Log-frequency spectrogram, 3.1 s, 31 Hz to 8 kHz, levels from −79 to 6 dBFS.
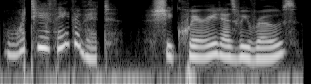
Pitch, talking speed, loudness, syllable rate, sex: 230 Hz, 210 wpm, -15 LUFS, 4.6 syllables/s, female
